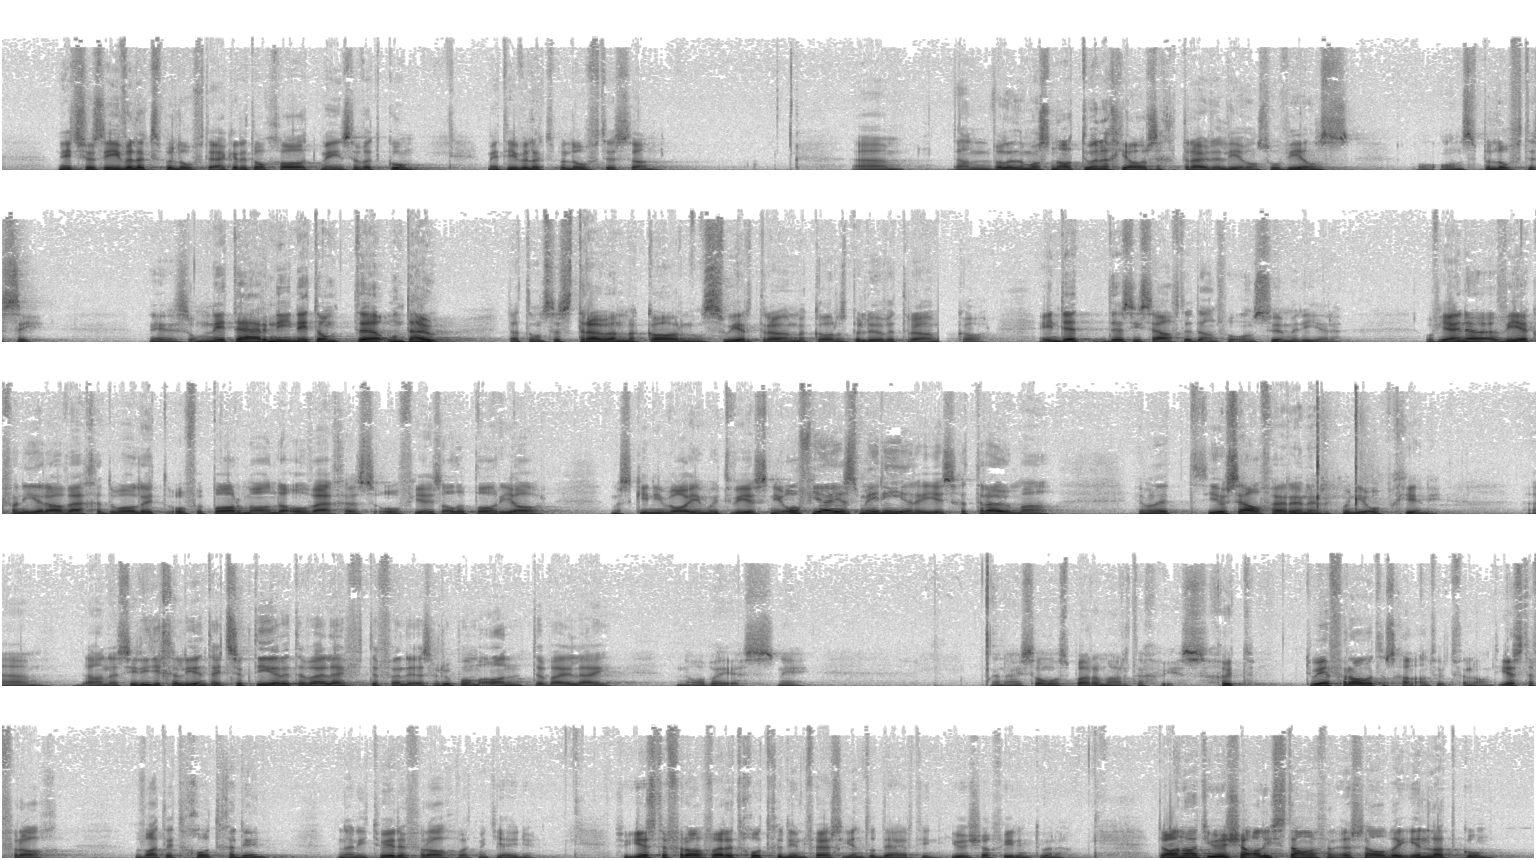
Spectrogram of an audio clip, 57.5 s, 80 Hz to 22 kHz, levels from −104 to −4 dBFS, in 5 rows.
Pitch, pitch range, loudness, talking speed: 125 Hz, 115-140 Hz, -23 LUFS, 205 wpm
